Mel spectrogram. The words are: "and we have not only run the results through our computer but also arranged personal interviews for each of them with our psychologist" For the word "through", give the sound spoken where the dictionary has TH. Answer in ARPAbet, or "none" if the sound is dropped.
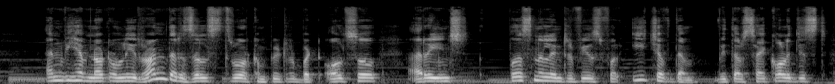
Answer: T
